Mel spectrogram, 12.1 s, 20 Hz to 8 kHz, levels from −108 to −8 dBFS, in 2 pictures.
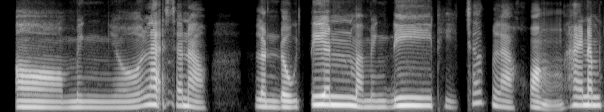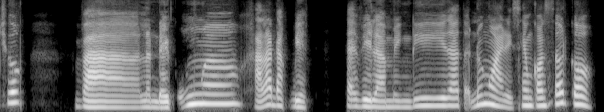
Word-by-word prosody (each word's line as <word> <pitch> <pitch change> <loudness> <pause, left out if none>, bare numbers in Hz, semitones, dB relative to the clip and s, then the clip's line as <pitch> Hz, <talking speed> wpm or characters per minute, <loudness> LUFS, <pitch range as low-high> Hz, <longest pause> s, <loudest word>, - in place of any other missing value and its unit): Ờ, 165 - -1 0.4
mình 155 0 -7
nhớ 155 +3 -7
lại 225 -1 0
xem 200 -1 -3
nào. 155 -6 -4 0.5
Lần 170 -3 -4
đầu 160 -1 -1
tiên 225 -1 +5
mà 200 -5 +1
mình 165 0 -8
đi 205 +1 +3
thì 170 -5 -20
chắc 275 0 -13
là 165 -6 -6
khoảng 120 -10 -7
2 215 +1 -2
năm 210 -1 +2
trước, 280 +5 0 0.5
và 160 -3 +4
lần 160 0 -3
đấy 150 -1 +4
cũng, 245 +4 +4
ơ, 250 0 +3
khá - - -1
là 220 - +3
đặc 200 -4 -3
biệt, 165 -3 -2 0.3
tại 180 -2 -4
vì 175 -1 +2
là 165 -1 +1
mình 160 0 -5
đi 200 +2 0
ra 200 0 +1
tận - - -11
nước 225 - 0
ngoài 230 -6 +3
để 150 - -5
xem 205 +9 0
concert 240 +7 +1
cơ. 225 -4 +3
180 Hz, 205 wpm, -25 LUFS, 160-215 Hz, 0.5 s, tiên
